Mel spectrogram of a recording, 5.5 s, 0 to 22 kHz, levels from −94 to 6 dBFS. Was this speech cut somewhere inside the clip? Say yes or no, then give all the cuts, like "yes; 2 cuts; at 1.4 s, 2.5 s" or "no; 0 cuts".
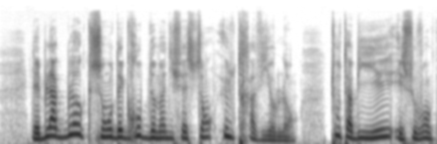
no; 0 cuts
